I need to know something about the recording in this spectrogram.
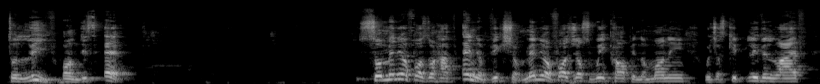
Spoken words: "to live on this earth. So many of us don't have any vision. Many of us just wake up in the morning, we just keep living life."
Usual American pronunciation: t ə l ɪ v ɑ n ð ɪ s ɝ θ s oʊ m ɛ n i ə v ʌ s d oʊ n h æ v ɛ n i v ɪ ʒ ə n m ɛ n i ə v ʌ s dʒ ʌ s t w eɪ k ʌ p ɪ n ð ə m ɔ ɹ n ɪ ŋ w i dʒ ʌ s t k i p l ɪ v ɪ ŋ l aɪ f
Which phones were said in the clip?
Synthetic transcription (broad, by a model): t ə l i v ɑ n ð ɪ s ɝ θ s oʊ m ɛ n i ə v ʌ s d oʊ n h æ v ɛ n i v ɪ ʃ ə n m ɛ n i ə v ʌ s dʒ ʌ s t w eɪ k ʌ p ɪ n ð ə m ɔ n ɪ w i dʒ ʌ s k i p l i v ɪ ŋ l aɪ f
